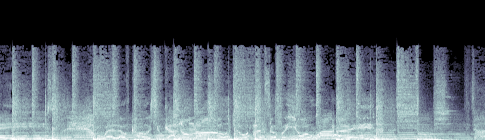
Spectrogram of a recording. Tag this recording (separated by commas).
Music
